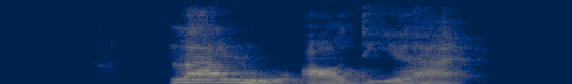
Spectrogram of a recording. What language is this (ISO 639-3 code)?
zho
